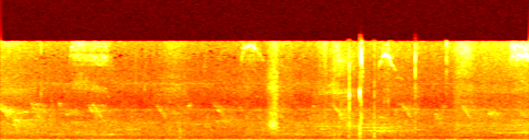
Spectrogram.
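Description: Outdoor ambience: a steady low rumble with a few scattered light clicks and faint bird chirps.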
